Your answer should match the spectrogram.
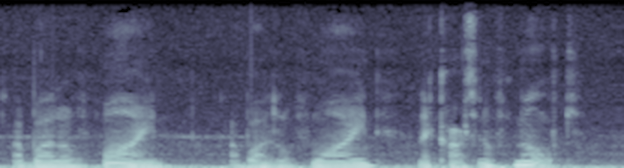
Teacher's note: the stress pattern of weak, strong, weak, weak, strong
